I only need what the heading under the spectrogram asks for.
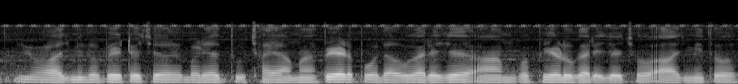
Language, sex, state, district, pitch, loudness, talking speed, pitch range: Marwari, male, Rajasthan, Nagaur, 105 Hz, -18 LUFS, 160 wpm, 105-110 Hz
